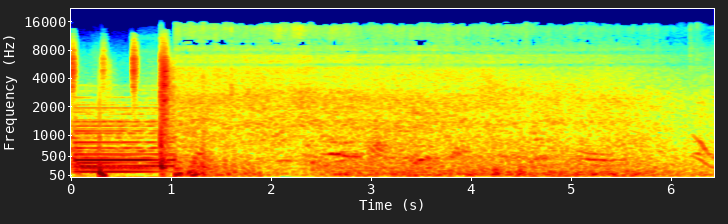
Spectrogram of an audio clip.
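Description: Intro music with a beat cuts off about a second in, giving way to a steady hiss of rain on a wet city street, with faint voices in the background.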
